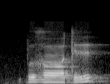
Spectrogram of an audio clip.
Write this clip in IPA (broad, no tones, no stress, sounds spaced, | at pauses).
p u ɣ ɔː t ɨ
